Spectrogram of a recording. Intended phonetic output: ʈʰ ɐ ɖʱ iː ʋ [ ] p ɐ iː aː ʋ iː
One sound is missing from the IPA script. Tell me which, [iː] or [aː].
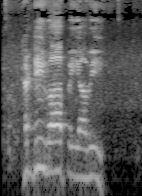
aː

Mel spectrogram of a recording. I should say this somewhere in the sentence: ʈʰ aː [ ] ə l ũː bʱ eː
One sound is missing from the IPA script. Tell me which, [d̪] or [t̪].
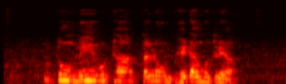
t̪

